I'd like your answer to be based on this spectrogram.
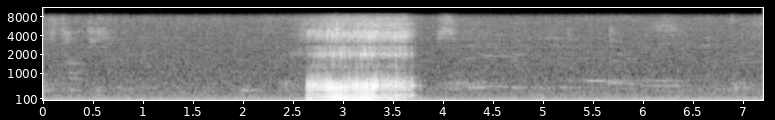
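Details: A single loud, rattling snore of about one second from a sleeping adult man (husband), in a quiet room.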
